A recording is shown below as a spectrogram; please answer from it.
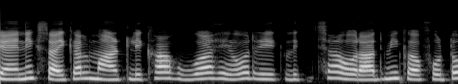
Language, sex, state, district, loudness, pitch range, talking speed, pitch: Hindi, female, Bihar, West Champaran, -15 LUFS, 230-275 Hz, 185 wpm, 245 Hz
